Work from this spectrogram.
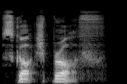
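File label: "scotch broth", British English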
